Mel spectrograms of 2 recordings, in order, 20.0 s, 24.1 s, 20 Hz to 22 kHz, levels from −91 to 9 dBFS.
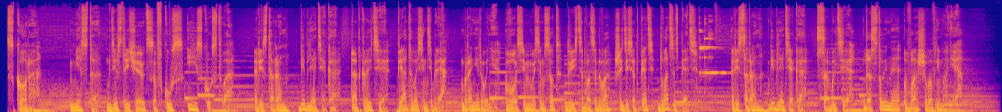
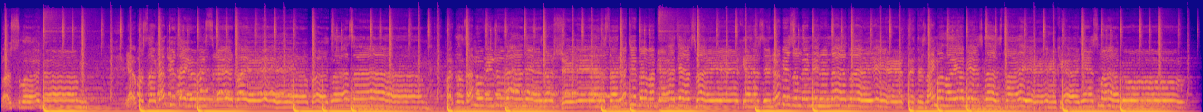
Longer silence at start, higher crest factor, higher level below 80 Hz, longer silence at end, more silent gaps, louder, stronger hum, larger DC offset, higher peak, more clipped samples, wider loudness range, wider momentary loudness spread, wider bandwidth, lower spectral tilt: first, 0.15 s vs 0 s; about the same, 10 dB vs 10 dB; second, -20 dBFS vs -14 dBFS; about the same, 0.15 s vs 0.25 s; neither; about the same, -11 LUFS vs -12 LUFS; neither; neither; about the same, -2 dBFS vs 0 dBFS; neither; about the same, 1 LU vs 1 LU; about the same, 6 LU vs 5 LU; first, over 20 kHz vs 15 kHz; about the same, -4.5 dB/octave vs -5 dB/octave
